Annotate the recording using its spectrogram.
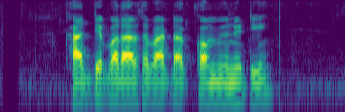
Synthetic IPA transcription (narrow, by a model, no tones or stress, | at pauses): kʰad̪jʌpʌd̪art̪ʰʌbaʈʌkʌmjuniʈi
